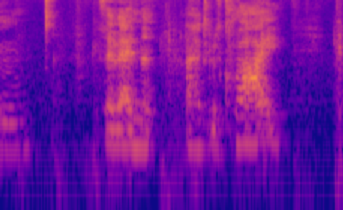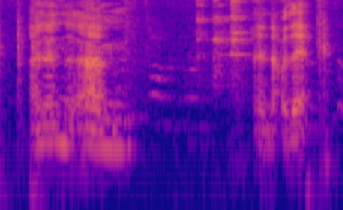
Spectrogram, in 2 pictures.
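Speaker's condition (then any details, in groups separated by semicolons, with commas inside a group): Down syndrome; Down syndrome since birth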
